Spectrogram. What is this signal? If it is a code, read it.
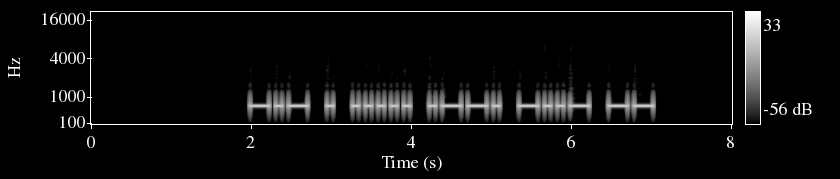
Morse code, heard as a keyed tone, about 15 wpm, 700 Hz. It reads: KE5PXM
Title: USA Call Signs - 6 Characters - Repeated 3x - 15wpm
